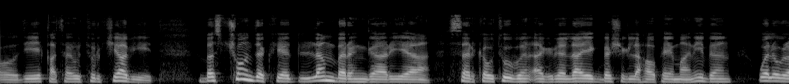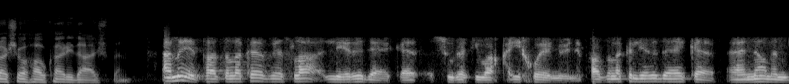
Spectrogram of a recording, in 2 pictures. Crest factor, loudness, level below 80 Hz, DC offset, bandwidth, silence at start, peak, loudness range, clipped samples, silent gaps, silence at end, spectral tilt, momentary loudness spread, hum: 18 dB; -25 LUFS; -66 dBFS; under 0.1%; 11 kHz; 0 s; -8 dBFS; 3 LU; under 0.1%; none; 0 s; -6 dB/octave; 7 LU; none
